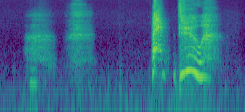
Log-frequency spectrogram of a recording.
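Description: Two soft breathy sneezes, then a loud sharp sneeze with a voiced tail, in a quiet room.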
